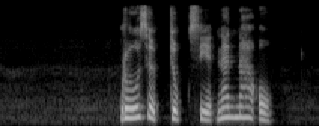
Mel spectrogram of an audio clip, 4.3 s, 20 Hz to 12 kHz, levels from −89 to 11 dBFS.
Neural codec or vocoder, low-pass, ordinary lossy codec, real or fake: autoencoder, 22.05 kHz, a latent of 192 numbers a frame, VITS, trained on one speaker; 9.9 kHz; none; fake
